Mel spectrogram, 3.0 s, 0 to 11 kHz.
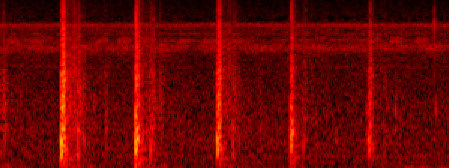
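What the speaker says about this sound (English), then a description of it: "Junpei shuffled up the stairs" Footsteps climb stairs in 999: Nine Hours, Nine Persons, Nine Doors: five dull, evenly spaced thuds about half a second apart, fading slightly, set against a faint steady electronic hum.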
